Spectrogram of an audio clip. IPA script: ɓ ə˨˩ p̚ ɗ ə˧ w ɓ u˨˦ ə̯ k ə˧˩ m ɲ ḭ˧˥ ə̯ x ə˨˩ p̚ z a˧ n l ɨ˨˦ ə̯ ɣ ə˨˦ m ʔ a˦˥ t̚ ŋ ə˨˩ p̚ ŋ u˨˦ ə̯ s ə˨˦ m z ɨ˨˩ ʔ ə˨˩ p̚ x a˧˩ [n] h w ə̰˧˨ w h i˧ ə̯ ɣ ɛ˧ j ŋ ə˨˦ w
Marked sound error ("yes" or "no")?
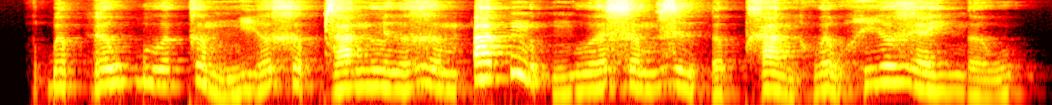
no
